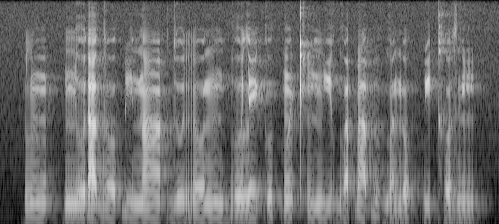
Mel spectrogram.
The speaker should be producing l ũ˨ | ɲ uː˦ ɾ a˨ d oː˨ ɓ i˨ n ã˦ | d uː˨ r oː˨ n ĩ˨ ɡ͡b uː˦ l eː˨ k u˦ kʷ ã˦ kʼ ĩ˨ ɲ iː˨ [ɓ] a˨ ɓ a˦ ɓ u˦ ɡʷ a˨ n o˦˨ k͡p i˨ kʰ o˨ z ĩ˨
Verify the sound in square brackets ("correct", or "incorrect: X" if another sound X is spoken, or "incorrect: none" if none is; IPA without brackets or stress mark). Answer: incorrect: ɡʷ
